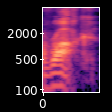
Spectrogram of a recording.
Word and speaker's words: roc: they saw was essentially like a rock, or I don't know if you know what that is. ROC, or like it's typically how it's spelled, or a thunderbird, pretty much.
